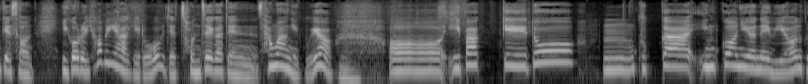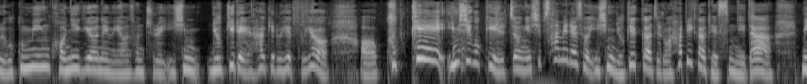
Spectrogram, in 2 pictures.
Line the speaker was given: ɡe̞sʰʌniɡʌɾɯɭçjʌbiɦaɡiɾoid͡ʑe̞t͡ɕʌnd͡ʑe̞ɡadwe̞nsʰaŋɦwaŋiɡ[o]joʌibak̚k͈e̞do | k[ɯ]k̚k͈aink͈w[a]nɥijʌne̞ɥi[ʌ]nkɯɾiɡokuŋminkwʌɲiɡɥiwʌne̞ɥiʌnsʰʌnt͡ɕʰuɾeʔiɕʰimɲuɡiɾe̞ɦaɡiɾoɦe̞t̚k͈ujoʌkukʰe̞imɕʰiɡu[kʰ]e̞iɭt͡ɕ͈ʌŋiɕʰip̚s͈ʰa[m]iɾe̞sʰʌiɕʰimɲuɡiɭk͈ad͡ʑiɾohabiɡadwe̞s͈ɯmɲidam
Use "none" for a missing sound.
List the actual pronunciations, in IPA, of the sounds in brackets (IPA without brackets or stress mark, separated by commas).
u, u, ʌ, ʌ, kʰ, m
